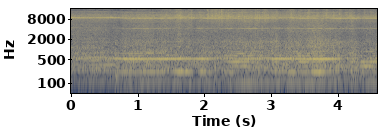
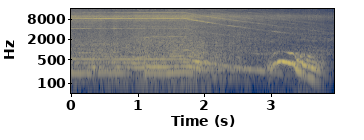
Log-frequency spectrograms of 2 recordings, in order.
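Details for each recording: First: Vax Power U84 vacuum after fixing its snapped, stretched, slipping belt: the brush roll now spins but there is no suction. Thin, airy high whine lacking a deep airflow rush; filters badly clogged. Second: Vax Power U84 vacuum after its off-centre belt problem, with the brush roll reassembled and a new belt fitted. Steady, even high motor whine that falls smoothly in pitch at switch-off; belt fix seems to work, normal running.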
